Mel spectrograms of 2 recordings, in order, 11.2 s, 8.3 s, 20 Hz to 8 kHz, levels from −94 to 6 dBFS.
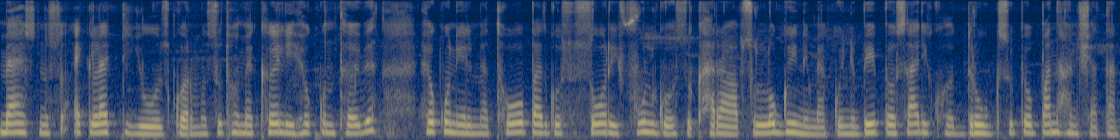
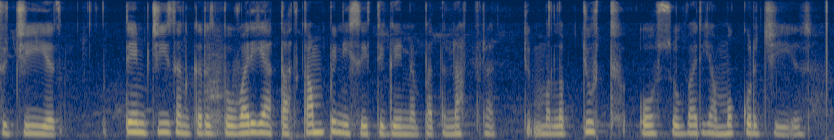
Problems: none marked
